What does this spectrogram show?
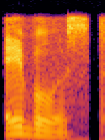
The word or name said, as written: ablest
